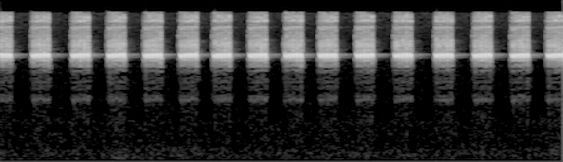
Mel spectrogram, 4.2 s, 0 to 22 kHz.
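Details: Chirping crickets after dark, live field recording on a Sony PCM D100: sharp, high buzzing pulses at a brisk, steady beat near four per second, clean and isolated.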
